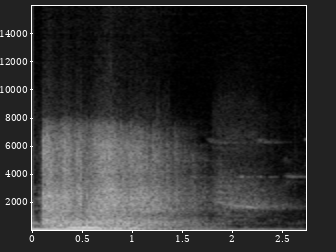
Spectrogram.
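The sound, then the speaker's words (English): A sudden loud crash bursts out, followed by a rattling, clattering tail that fades over a couple of seconds, as Julie's car knocks into the bins below a farm. No voices. “You're going to knock into the bins.”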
